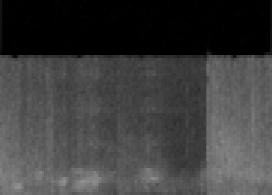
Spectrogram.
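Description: Gunfire crackles and booms in a WWII strategy game mod as a flame grenade is thrown onto a machine-gun position, a dense burst of combat noise that cuts off briefly before resuming.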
